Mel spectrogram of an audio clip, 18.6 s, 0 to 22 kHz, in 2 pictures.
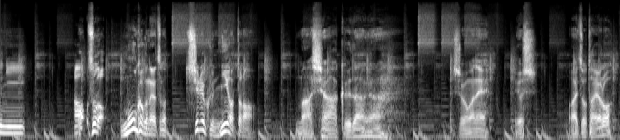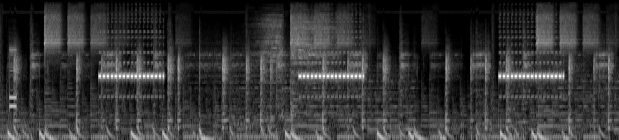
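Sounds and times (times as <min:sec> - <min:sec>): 
speech: 0:00.0 - 0:06.0, 0:06.8 - 0:09.3
unanswered telephone ringing: 0:10.8 - 0:11.8, 0:13.7 - 0:14.8, 0:16.8 - 0:17.9.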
